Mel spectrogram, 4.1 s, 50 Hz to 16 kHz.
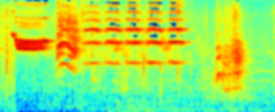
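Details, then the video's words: Macaws in an aviary, recorded on a Sony HDR-CX130 camcorder: a loud harsh squawk opens, then a run of rapid raspy harmonic pulses lasting about a second and a half, and a final rougher squawk near the end. "Macaw's in the Aviary"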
